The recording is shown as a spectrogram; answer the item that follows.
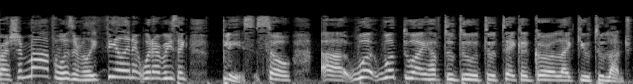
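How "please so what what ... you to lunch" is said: pleading put-on Persian accent. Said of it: "I like the accent".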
